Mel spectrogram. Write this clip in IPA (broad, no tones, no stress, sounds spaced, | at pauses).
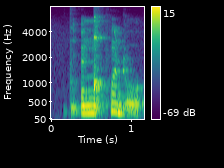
t ḭ ʔ ɛ̃ ŋ͡ǃ o̰ pʰ ũ ɖ o̰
